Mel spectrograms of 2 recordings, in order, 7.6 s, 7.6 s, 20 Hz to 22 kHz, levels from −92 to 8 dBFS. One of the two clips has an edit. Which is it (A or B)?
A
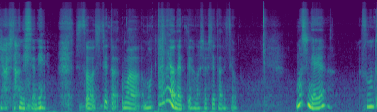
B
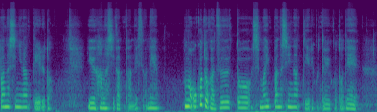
B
